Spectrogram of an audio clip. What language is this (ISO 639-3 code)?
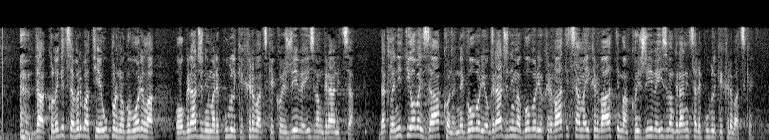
hrv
